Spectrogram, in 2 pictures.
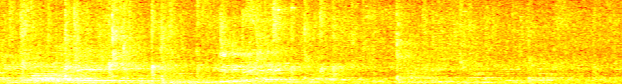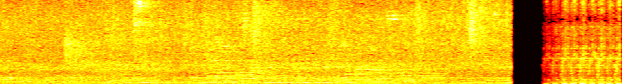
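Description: A crowd of men and women talks and cheers nearby.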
